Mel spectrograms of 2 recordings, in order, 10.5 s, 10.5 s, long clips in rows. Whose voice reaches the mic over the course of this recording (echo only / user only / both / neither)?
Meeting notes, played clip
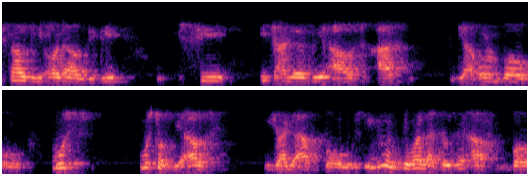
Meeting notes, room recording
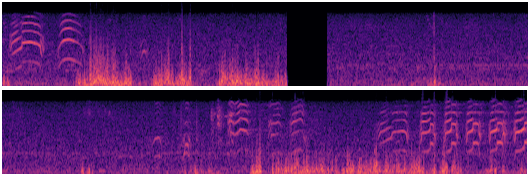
neither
